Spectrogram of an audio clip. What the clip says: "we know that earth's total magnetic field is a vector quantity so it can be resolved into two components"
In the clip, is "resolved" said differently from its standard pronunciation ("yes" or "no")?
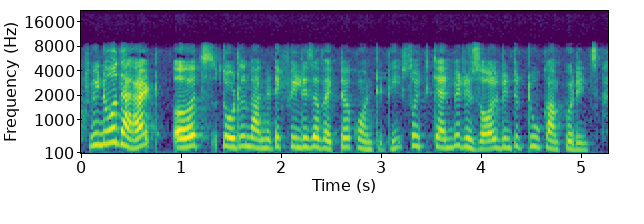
no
